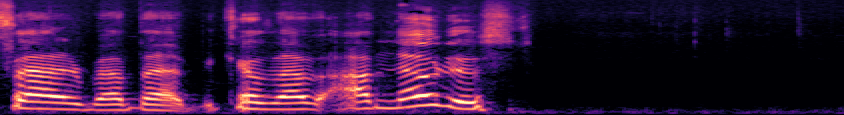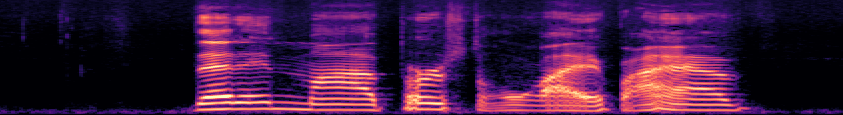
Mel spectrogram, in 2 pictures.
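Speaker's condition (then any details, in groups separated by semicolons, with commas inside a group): Cerebral palsy; trouble focusing eyes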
